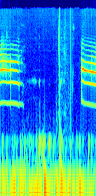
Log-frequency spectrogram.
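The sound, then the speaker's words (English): A pet cat, coaxed by its owner to speak, meows twice, with a pause between the drawn-out, harmonic cries and a low rumbling background underneath; no one speaks. “And I'm just going to try and get my cat to speak to you very quickly.”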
